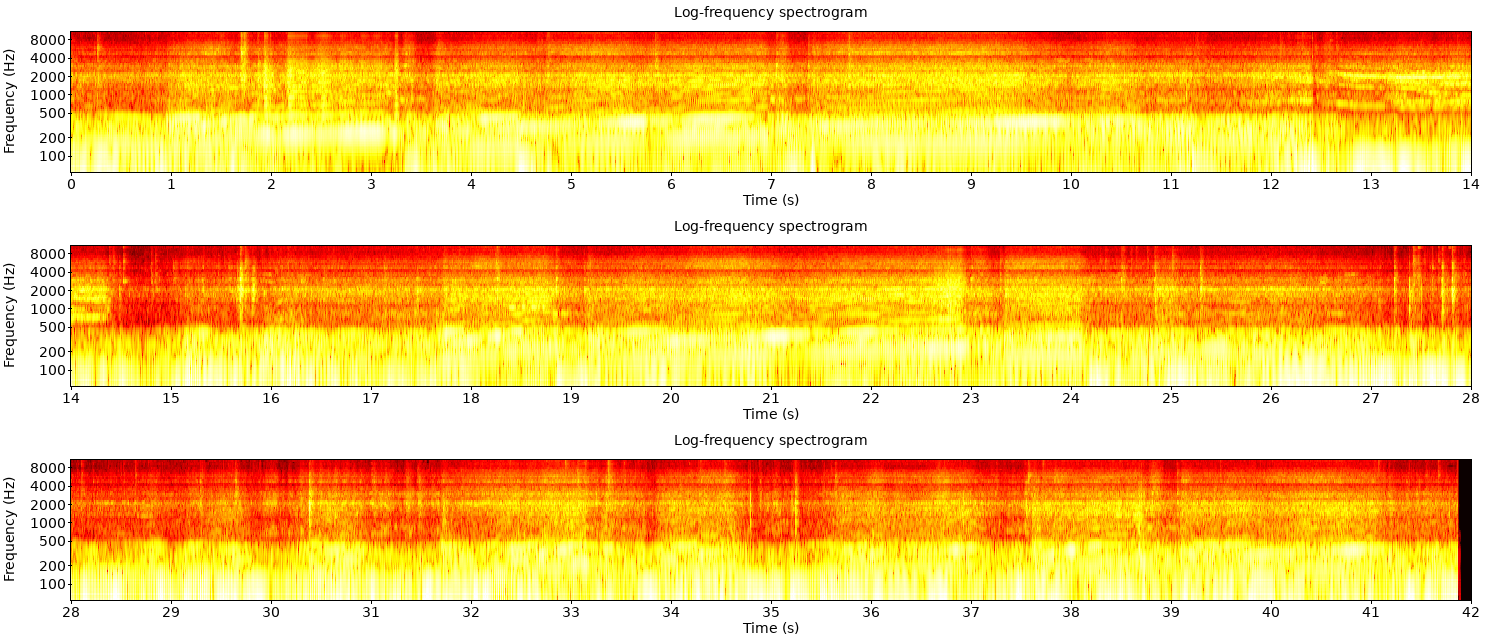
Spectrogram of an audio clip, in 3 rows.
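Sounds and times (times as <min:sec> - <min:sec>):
car engine revving: 0:00.0 - 0:41.9.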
